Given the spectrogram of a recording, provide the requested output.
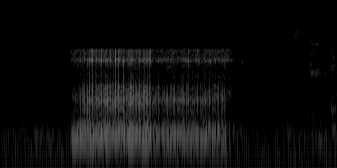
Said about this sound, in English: Is that a light snore, Paula? A monkey? No. It was a groan.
